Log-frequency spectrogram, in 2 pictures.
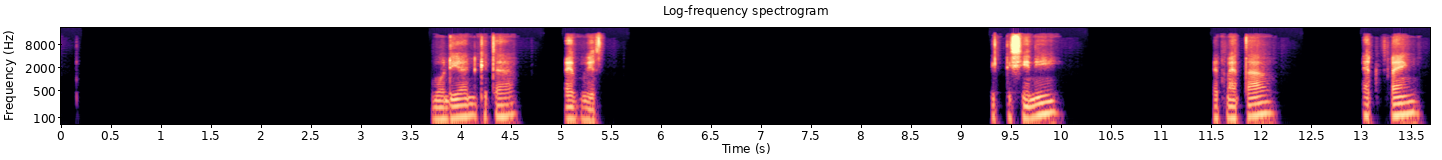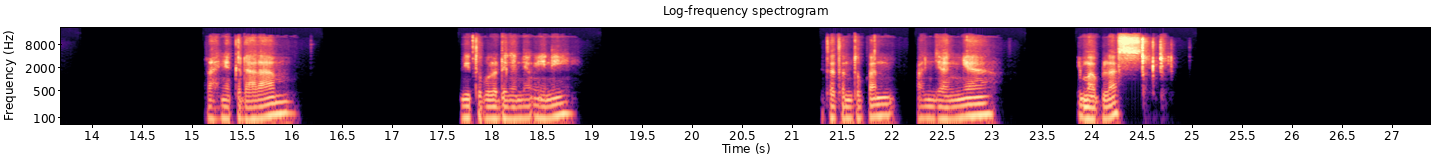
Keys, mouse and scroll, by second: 0.1 typing, 3.7 click, 6.0 middle click, 6.4 middle click, 7.1 click, 11.2 click, 12.6 click, 16.2 click, 19.9 click, 20.8 click, 21.4 click, 22.2 click, 23.4-25.0 typing.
